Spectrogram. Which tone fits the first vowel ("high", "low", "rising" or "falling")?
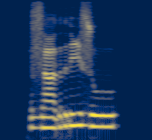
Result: low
